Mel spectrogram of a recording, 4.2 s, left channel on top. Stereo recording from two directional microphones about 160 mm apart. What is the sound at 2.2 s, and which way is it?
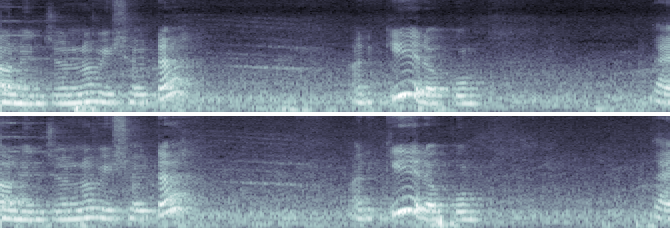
Speech, 25° right (ahead or behind).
